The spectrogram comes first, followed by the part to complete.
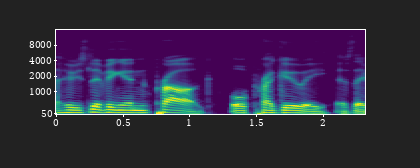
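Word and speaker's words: Praha: friend Amy uh who's living in Prague or pragi as they pronounce it over there you went toi just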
